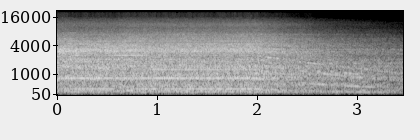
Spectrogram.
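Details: Vintage 1976 UK-made Hoover S4002 Freedom cylinder vacuum cleaner running: a steady high motor whine with airy rush, even, fading slightly, no rattles or grinding; normal vacuum motor run.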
